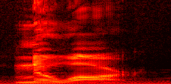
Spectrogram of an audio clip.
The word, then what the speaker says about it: Knoware: We all called it nowhere, but it's technically Noir.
